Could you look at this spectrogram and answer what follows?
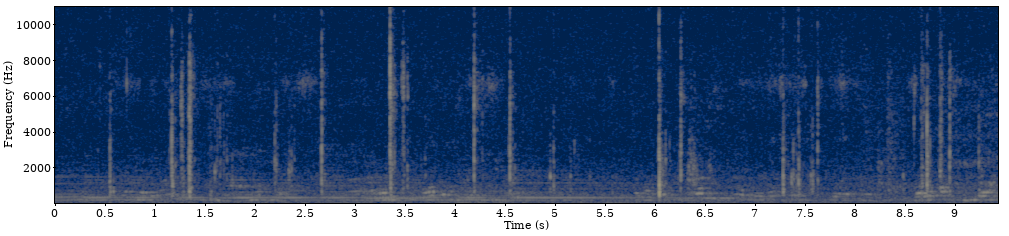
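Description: Typing on a computer keyboard while writing Python code, with quiet irregular key clicks in scattered bursts and a faint background hum.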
